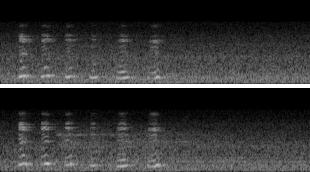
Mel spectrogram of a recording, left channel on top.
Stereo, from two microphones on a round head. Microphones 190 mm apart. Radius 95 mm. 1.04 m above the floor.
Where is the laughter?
45° right (ahead or behind), 1.6 m; by 1.7 s 85° right, 1.5 m.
